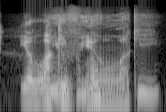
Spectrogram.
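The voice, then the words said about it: Good cartoon character voice impression. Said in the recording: “That's a really good Shaggy impression ... Shaggy as Clint Eastwood”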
